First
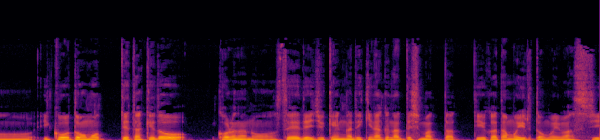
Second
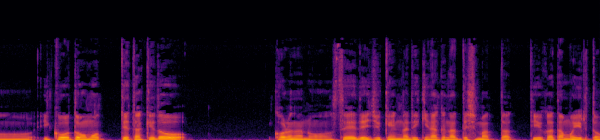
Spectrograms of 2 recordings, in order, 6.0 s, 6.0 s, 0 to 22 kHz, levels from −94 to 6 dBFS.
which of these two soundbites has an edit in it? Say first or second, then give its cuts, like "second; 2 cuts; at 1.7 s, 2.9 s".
first; 1 cut; at 2.0 s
